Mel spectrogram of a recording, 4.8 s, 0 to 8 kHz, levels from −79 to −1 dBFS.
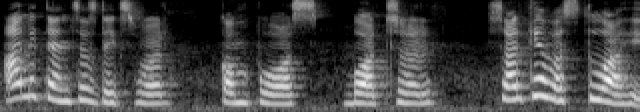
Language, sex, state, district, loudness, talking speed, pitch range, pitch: Marathi, female, Maharashtra, Gondia, -18 LUFS, 110 wpm, 250-345 Hz, 270 Hz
